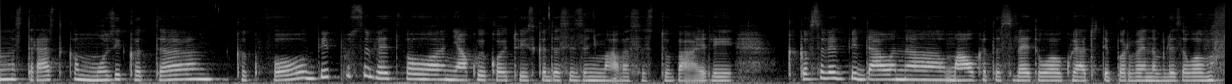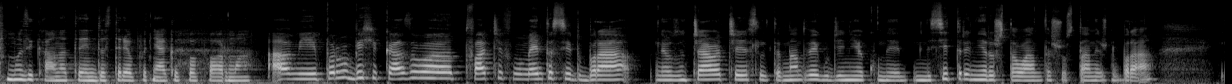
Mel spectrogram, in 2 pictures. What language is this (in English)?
Bulgarian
